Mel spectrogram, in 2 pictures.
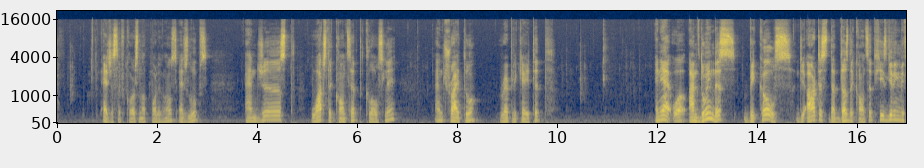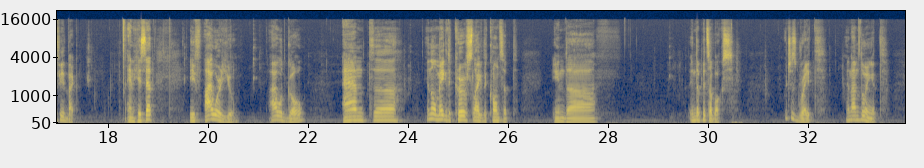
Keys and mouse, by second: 0.5 g, 1.0 ], 1.1 ], 1.8-13.4 drag, 14.9-29.1 alt+drag, 29.4-32.1 alt+right drag, 32.1-33.9 alt+drag, 33.3 Tab.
